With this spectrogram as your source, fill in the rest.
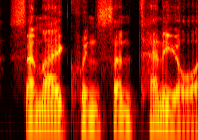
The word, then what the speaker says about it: semiquincentennial: Semiquincentennial I believe it's pronounced or quarter millennial or just 250th.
